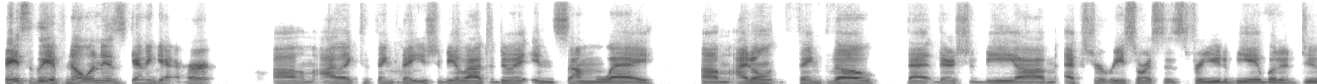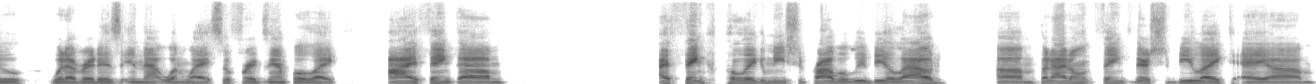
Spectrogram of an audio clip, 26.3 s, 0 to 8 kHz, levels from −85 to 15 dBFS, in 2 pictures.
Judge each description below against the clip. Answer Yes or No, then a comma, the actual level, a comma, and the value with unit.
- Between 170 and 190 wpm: Yes, average, 175 wpm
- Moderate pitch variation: No, narrow, 2.3 semitones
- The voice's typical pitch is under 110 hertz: No, low, 115 Hz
